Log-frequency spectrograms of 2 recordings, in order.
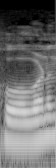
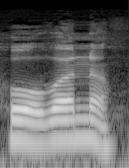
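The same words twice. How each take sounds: First: ਹੋਵਣ ending in curled-tongue ṇ; wrong retroflex n. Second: ਹੋਵਨ ending in dental "n"; tongue at the teeth for the n of ਹੋਵਨ; correct dental n. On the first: Teacher showing what not to say, retroflex n. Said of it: "ਹੋਵਣ ਨਹੀਂ ਕਹਿਣਾ". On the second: Teacher asking for nanna, dental n. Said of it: "ਨੰਨਾ ਲਾਉਣਾ". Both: Shown as a demonstration.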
